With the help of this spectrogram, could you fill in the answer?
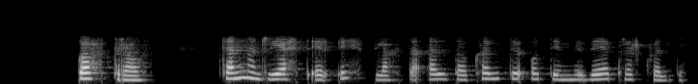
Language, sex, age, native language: Icelandic, female, 20-29, Icelandic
